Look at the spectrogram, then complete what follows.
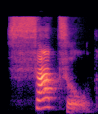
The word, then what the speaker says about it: subtle: Be also silent in the word subtle.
